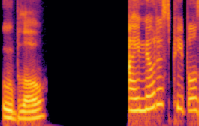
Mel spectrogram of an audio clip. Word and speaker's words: Hublot: Some pronounce Hublot with a strong T. The French pronunciation drops the T, making it Hublot.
